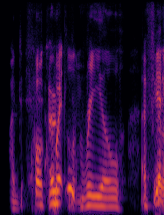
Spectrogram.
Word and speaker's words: Coquitlam: Coquitlam. Coquitlam.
